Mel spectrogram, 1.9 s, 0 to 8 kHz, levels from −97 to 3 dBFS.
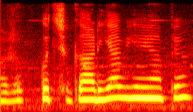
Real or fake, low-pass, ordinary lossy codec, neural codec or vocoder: real; 7.2 kHz; none; none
